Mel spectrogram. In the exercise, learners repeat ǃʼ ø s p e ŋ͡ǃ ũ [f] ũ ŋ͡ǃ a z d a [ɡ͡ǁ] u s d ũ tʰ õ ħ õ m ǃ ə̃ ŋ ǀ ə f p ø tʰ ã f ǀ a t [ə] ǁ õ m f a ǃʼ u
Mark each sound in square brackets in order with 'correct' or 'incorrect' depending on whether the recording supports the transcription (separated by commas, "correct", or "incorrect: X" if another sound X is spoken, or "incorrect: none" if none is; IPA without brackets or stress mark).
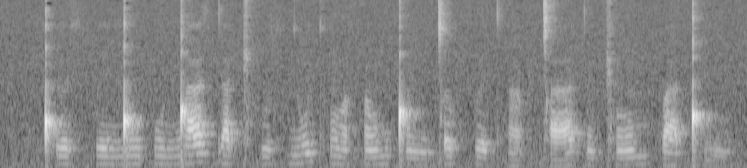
correct, incorrect: ǁʰ, incorrect: ə̃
